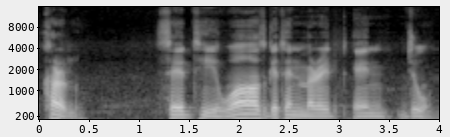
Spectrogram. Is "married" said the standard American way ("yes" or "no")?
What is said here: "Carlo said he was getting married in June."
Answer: yes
